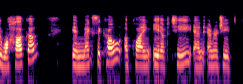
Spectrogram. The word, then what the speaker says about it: Oaxaca: And she also volunteers at a children's cancer center wing in, to pronounce it correctly, Oaxaca, in Mexico, applying EFT and energy techniques to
